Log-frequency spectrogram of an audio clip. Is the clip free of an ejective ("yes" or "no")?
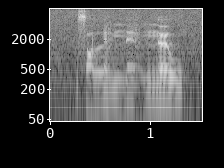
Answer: yes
